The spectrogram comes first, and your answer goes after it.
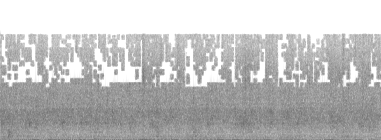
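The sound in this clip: Chicken pieces fry in a pan, already browned and being turned, giving a steady, dense hiss and crackle of sizzling fat that holds at an even level throughout, with no voices.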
